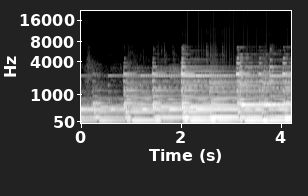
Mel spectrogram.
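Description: Electric keyboard played on piano sound, holding full chords over a low bass note, with a new chord struck about once a second.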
